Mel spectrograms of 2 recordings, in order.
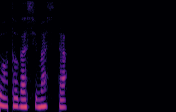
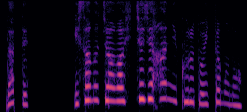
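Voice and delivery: put-on higher boyish voice, worried; a child regretting his promise; fretting little boy; 6 semitones higher, 4 dB quieter than usual. A narrator's reading. Boy frets aloud about his fishing promise, higher and worried.

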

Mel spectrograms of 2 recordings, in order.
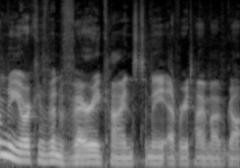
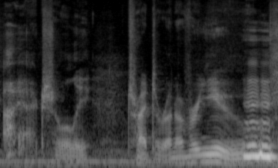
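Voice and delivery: soft breathy whisper of a movie line; eerie whisper; 6 dB quieter than usual. Retold or imitated. Retelling the beach scene, whispered. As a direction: whisper it like a quietly unhinged woman. Movie ending quote retold.

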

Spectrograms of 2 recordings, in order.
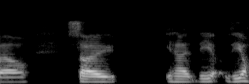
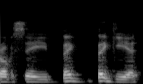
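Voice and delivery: normal talking voice

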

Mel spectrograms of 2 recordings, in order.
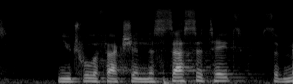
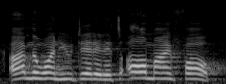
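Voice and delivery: high, loud, overwrought cartoon confession; Junior; 7 semitones higher, 8 dB louder than usual. Pastor voicing cute little Junior confessing, loudly worked up. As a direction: take the blame at full mock distress. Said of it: "worked up".

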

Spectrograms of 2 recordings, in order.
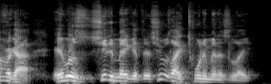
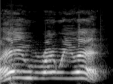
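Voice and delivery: high-pitched mock caller hailing the driver; imitated caller; 14 semitones higher, 4 dB louder than usual. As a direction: put on a high voice, calling out to find your ride. Caller hunting for the Uber driver.

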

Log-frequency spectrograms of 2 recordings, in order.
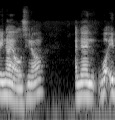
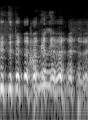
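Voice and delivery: slow, laughing, pitched up; laughing through words; 5 semitones higher, much slower than usual. Real, not acted. Co-host laughing as she admits disliking Daphne. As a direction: talk through the giggle.

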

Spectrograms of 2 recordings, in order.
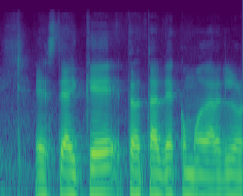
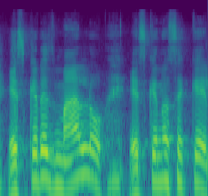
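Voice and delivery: put-on higher and louder, a playful child's complaint; mock whiny daughter; 8 semitones higher, 5 dB louder than usual. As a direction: whine it like a teasing little girl. Daughter teasing, entre broma y broma. (hija quejándose en broma, voz más aguda y fuerte)

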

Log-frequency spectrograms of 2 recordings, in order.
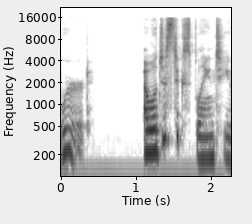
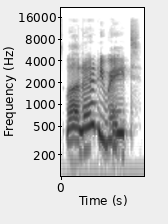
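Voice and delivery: squeaky Dormouse; 14 semitones higher, 3 dB louder than usual. A narrator's reading. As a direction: squeak it out like a tiny mouse. Dormouse voiced in story.

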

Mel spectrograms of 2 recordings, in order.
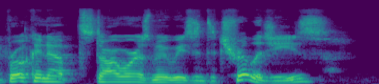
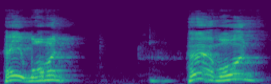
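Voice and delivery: tough guy taunt; 9 semitones higher than usual. Retold or imitated. Quoting Clubber Lang from Rocky III.

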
